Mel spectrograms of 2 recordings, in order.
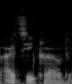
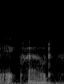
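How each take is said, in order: First: "I T Crowd" with each initial named; spelled-out letters. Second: "It Crowd" with the initials run into one word; read as a word. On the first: Streamer reading out a show title, "I T" as letters. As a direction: say "I T" as two separate letters. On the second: Streamer trying the show title, "It" as one word. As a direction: say "It" like the pronoun. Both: Shown as a demonstration.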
